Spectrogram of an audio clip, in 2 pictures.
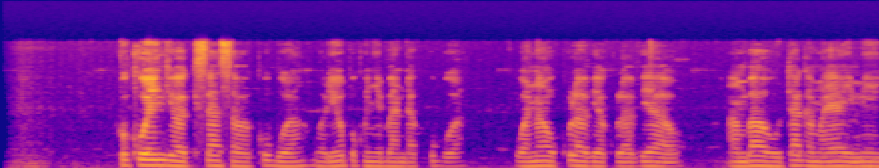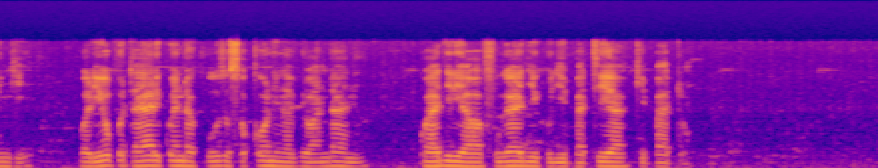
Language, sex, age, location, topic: Swahili, male, 36-49, Dar es Salaam, agriculture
